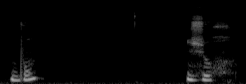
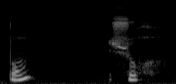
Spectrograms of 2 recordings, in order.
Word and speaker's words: bonjour: donc ici nous avons bon jour je vous conseille également d'insister sur le son r à la fin de jour et n'hésitez pas aussi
